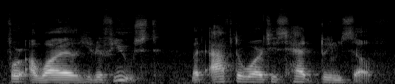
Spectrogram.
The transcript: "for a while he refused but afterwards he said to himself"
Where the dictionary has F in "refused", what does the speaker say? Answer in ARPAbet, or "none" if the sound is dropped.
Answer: F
